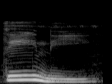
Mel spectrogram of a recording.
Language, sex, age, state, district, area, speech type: Odia, male, 18-30, Odisha, Rayagada, rural, read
